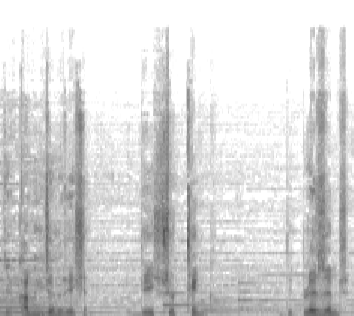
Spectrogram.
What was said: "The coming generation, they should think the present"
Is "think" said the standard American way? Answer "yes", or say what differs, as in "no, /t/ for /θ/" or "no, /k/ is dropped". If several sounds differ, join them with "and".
no, /t/ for /θ/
